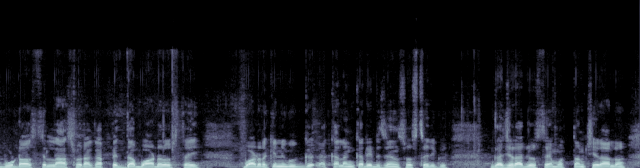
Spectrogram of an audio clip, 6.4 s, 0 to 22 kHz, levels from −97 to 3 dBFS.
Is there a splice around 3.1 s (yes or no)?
yes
